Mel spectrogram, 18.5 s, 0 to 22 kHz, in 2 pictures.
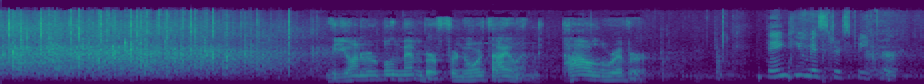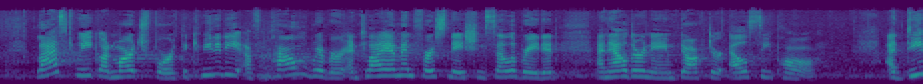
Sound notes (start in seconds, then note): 2.2 applause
